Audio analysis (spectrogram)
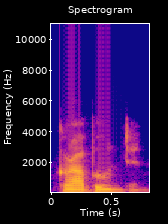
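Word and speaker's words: Graubünden: The Albula line is part of the Rian Railway, a UNESCO World Heritage journey that runs quietly through the canton of Grobundon, that's pronounced Grabund.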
